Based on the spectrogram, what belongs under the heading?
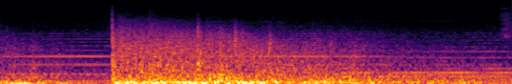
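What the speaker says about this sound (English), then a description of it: "Sounds like the bombing's getting closer." Bombing explosion in the Star Wars: The Old Republic game during a smuggler encounter: a sudden deep, rumbling boom breaks a near-silent background, then a heavy low roar slowly decays, loud and close.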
